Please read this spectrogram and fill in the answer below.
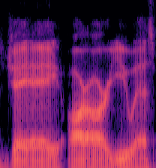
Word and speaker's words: Jarrus: This is J-A-R-R-U-S, but it's pronounced Jarrus, from what I've looked up.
